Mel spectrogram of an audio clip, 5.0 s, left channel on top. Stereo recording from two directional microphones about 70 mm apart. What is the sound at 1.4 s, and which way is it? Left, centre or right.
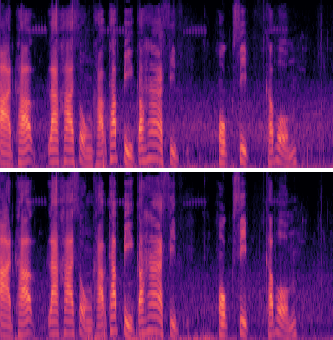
Speech, right.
